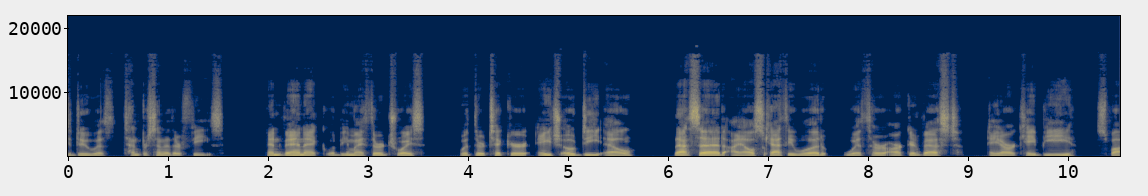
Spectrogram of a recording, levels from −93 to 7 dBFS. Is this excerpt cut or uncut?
cut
